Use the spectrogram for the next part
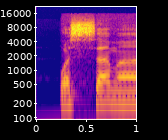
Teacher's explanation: As-sama ini hukumnya mad wajib muttasil, panjangnya 5 harokat.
